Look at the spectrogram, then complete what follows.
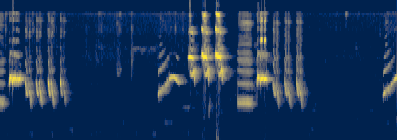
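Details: Asian pied starling, or jalak suren, gives a rapid stuttered run of clipped notes, a rising whistle, sharp metallic chips and another stuttered series, then a pause before a final upslurred note.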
